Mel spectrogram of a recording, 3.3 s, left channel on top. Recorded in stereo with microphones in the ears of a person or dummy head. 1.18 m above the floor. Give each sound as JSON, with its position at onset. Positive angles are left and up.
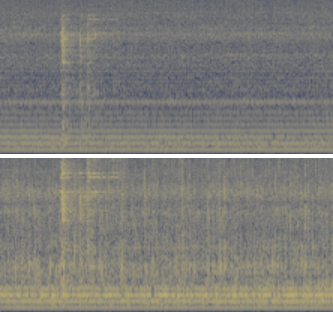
{"t": 0.6, "sound": "cutlery clinking", "side_deg": -35}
